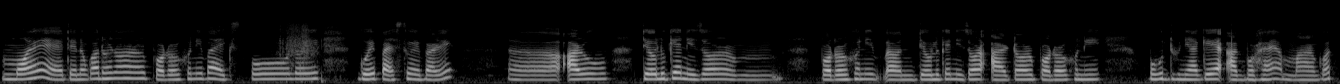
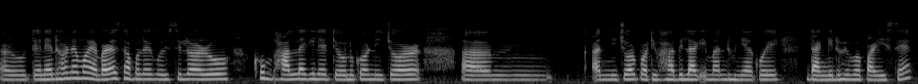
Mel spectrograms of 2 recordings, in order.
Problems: none marked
